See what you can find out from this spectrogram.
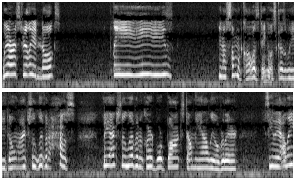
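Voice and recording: A woman's put-on character voice, high-pitched, at a moderate pace with long, frequent pauses over clear background noise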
